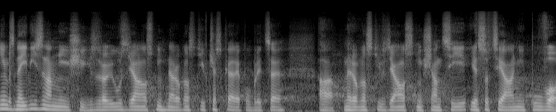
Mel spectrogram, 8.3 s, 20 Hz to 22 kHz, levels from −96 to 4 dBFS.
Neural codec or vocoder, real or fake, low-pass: autoencoder, 48 kHz, 32 numbers a frame, DAC-VAE, trained on Japanese speech; fake; 14.4 kHz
